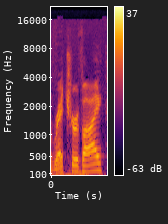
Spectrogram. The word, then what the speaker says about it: Retrouvaille: It's from a French origin, Retrovi. It is spelled Retrouvaille.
